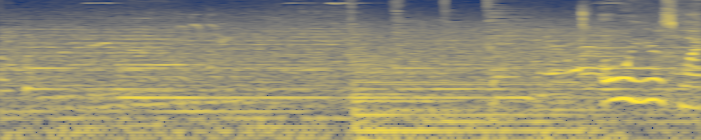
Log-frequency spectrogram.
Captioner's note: distant traffic, birds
